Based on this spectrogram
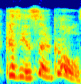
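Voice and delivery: high, slow, dreamy mock swoon; swooning pervert. Evil pervert upstairs, flushed and happy, imitated swooning. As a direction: gush like a smitten villain. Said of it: "looking all flushed and happy".

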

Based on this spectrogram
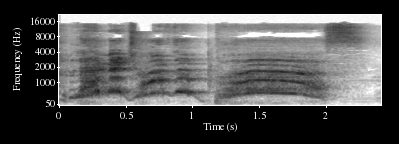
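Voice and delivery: very high, slow furious shout; tantrum scream. Acted. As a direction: scream it in a meltdown. Pigeon's tantrum.

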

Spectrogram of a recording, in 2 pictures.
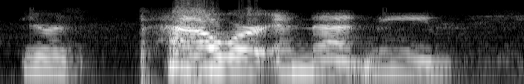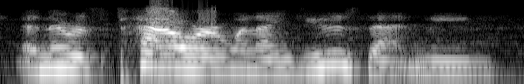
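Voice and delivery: loud, with POWER punched; fervent testifying. Real, not acted. Testifier proclaiming the power in that name, fervent.

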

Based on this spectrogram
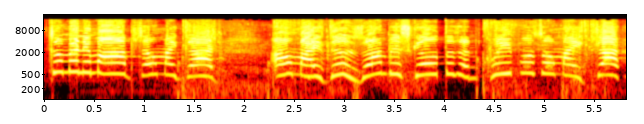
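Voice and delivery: loud, high frantic panic; panicked yelling. Real, not acted. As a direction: yelp in real panic at the mobs. Panicking at a mob spawner.

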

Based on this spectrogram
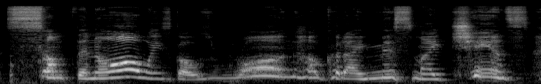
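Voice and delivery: sick man who missed his chance at healing; anguished lament. Acted. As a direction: berate yourself in grief. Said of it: "Hiram cried to himself".

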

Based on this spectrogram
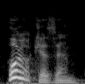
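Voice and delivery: loud, bewildered question; a shocked loud ask; dazed cry. A narrator's reading. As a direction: call out lost and stunned. Maimed man asks for hands.

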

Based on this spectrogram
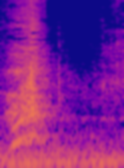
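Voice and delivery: sharp excited gasp; a quick surprised in-breath; big storytime gasp. Acted. Story reveal, gasp before find.

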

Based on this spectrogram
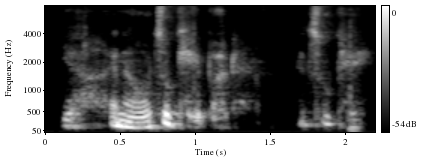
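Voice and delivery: soft hushed reassurance to a pet; calm the little buddy down gently; soothing. Real, not acted. Preacher hushing his interrupting pet, soft and tender.

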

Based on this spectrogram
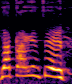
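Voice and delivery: imitating dad's high, very loud yell; retold yell. Retelling dad yelling at the party, high mock shout. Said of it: "He went out and yelled at him".

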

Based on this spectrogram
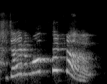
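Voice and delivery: high, loud, exasperated mock complaint; mock indignant protest. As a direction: protest loudly at a feeble excuse. Acts out mock protest at excuse.

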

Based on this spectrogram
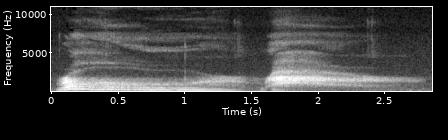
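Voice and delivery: low breathy mock roar for the kids; hammed-up lion roar. Shown as a demonstration. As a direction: growl it like a playful lion. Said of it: "growl like a lion and tiger?".

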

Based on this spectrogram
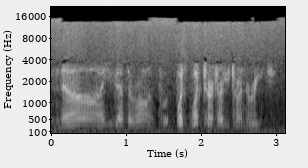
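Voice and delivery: normal talking voice

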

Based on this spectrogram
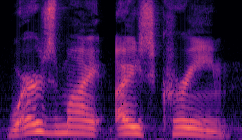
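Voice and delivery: put-on high, slow, drawn-out childish call; a stubborn boy hunting for his treat; high slow little boy's plea. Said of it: "called Isaac".

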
